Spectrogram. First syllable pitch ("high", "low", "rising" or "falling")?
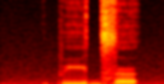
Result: high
